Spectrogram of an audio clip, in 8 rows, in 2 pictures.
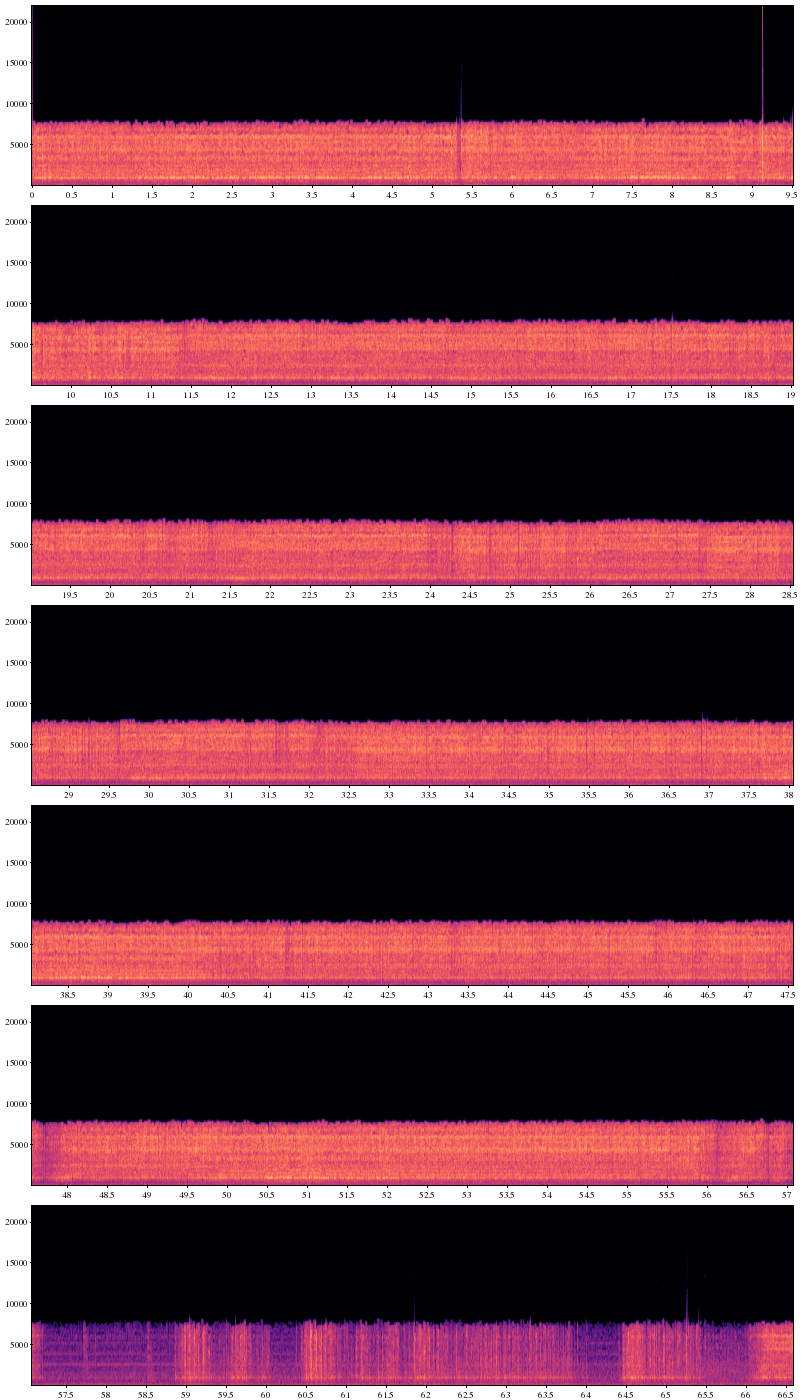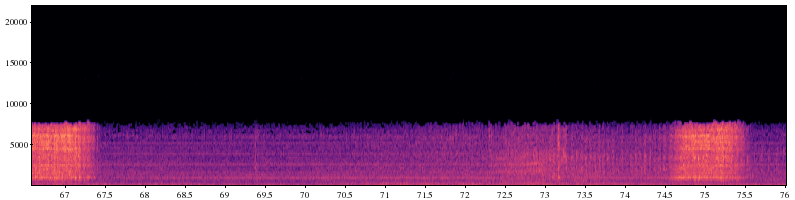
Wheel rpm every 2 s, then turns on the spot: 110, 110, 110, 110, 120, 120, 120, 110, 110, 110, 110, 110, 110, 120, 110, 120, 120, 110, 110, 110, 120, 120, 110, 100, 110, 120, 120, 100, 20, 20, 30, 30, 30, 30, 0, 0, 10, 20.
58-64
